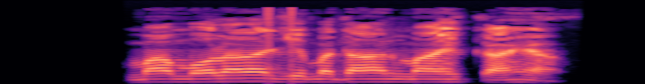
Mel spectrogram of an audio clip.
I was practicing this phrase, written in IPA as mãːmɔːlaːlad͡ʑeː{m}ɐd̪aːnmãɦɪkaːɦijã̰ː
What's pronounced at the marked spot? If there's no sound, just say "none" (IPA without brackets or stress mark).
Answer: m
